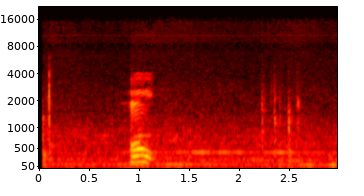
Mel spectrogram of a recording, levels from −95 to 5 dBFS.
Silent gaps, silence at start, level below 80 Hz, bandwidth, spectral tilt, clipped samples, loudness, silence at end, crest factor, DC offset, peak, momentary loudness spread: none; 0.05 s; -58 dBFS; 16.5 kHz; -6.5 dB/octave; under 0.1%; -35 LUFS; 0 s; 22 dB; under 0.1%; -14 dBFS; 22 LU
